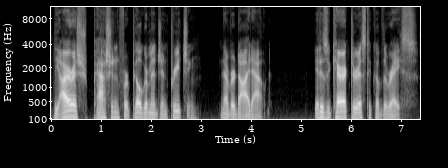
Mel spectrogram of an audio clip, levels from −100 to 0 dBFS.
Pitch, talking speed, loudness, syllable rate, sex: 100 Hz, 140 wpm, -21 LUFS, 4.8 syllables/s, male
